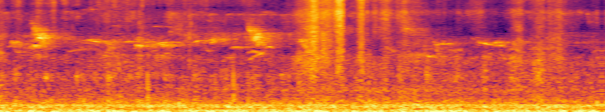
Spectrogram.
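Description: Birds chirping now and then, with short high chirps, over steady outdoor background noise.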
